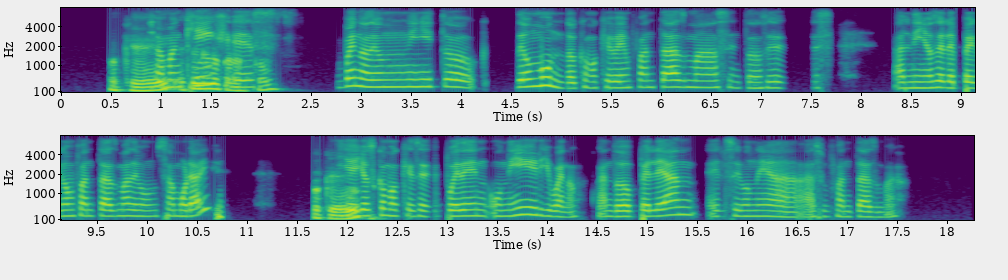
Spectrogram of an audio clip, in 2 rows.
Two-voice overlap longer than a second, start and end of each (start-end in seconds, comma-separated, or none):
0.9-2.2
